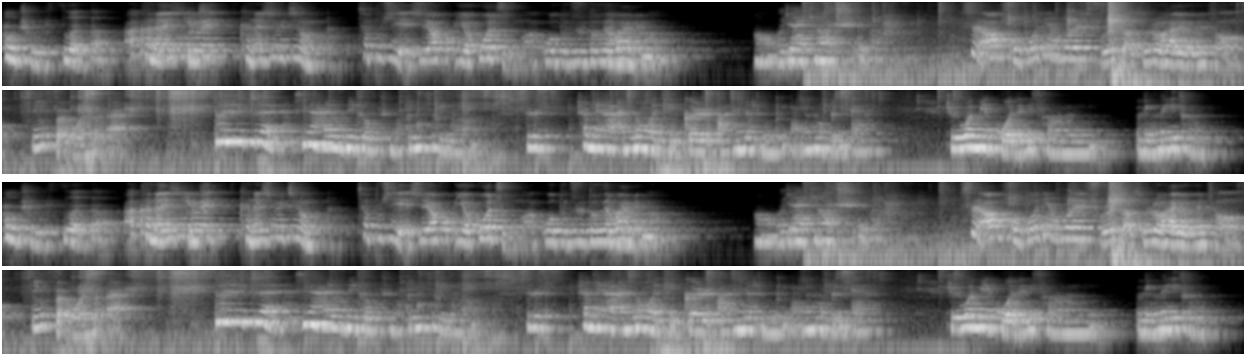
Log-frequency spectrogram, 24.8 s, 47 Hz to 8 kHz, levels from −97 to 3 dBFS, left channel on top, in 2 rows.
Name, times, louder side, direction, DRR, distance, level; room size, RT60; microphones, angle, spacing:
voice 1, 0.0-1.0 1.8-2.0 6.0-6.5 7.5-8.8 14.5-17.2 17.7-17.8 18.2-21.2 21.9-23.4 23.8-24.4, left 1 dB, 65° left, -1 dB, 1.8 m, -23 dB
voice 2, 1.2-2.1 2.4-3.1 3.6-6.6 9.6-12.4 12.7-13.7, right 2 dB, 65° right, -3 dB, 1.2 m, -25 dB
sound 1, 8.0-22.0, left 3 dB, 85° left, 1.8 m, -34 dB
8.5 x 5.4 x 5.2 m, 1.0 s
head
